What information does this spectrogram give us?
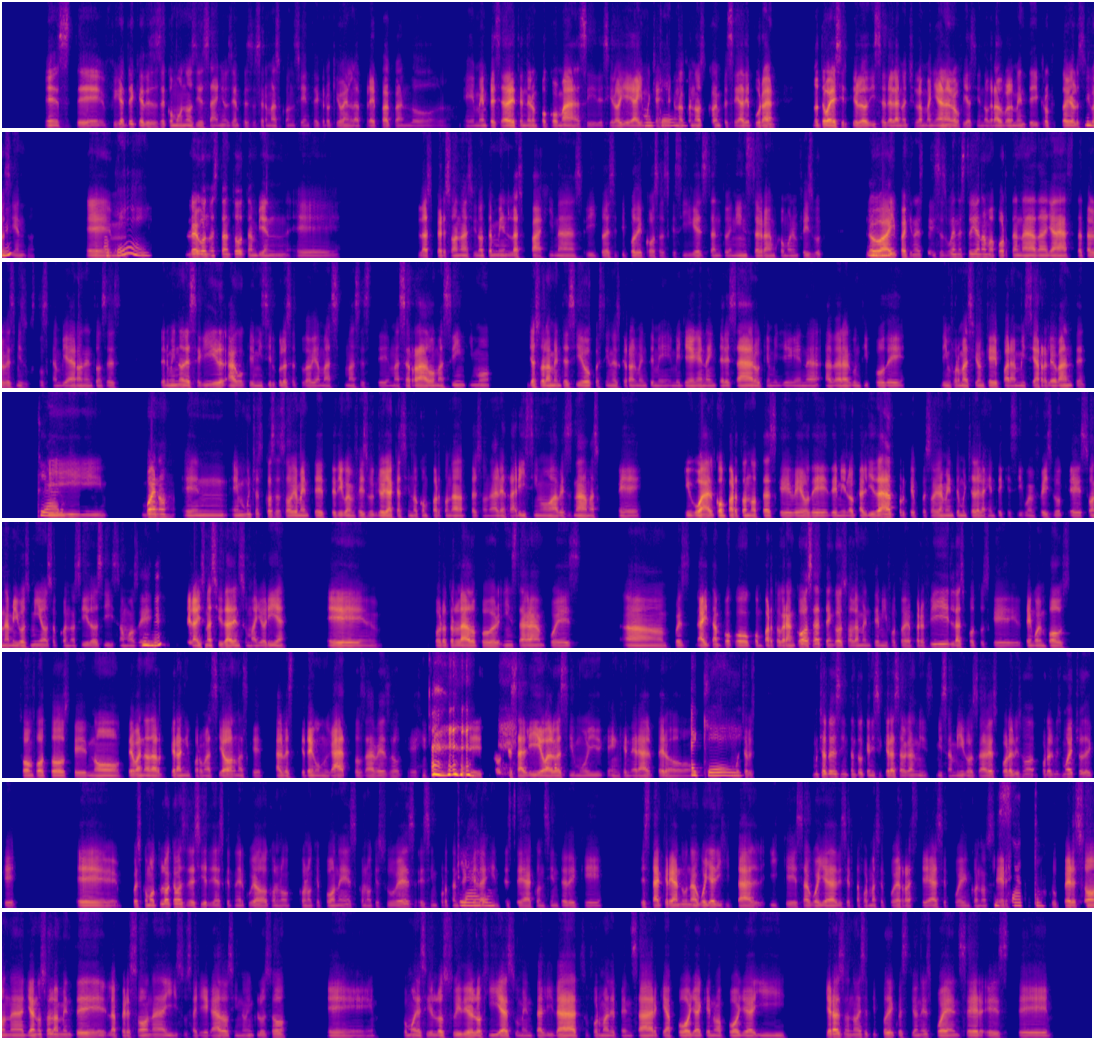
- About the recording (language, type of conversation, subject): Spanish, podcast, ¿Qué límites pones entre tu vida en línea y la presencial?
- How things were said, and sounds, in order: laugh; unintelligible speech; laughing while speaking: "que"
